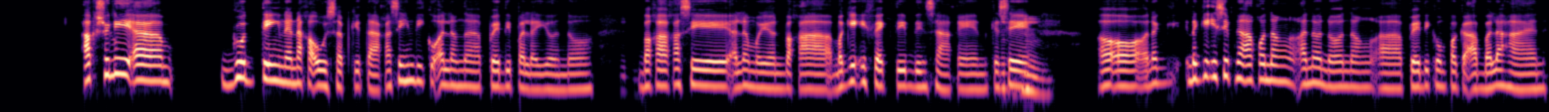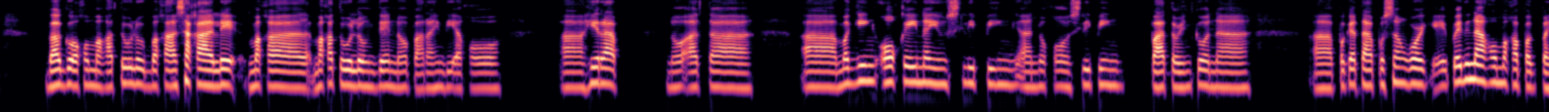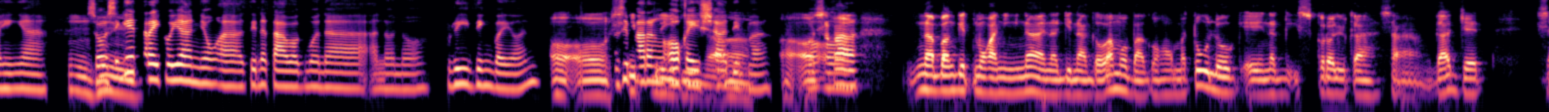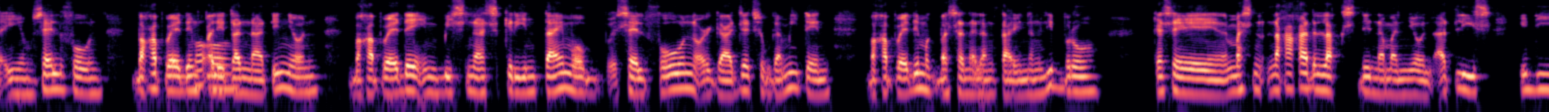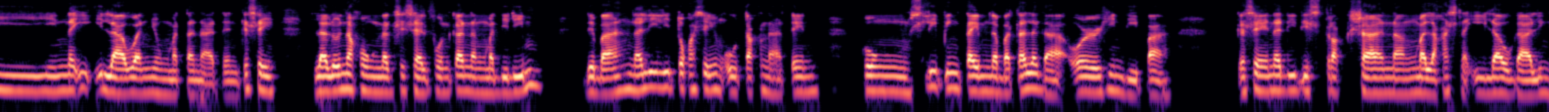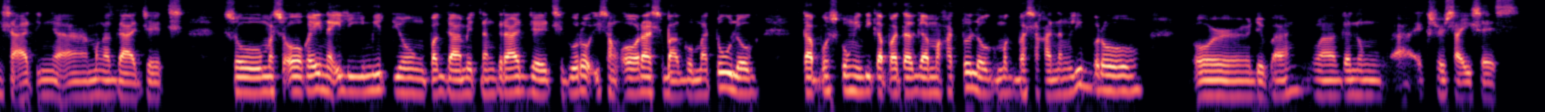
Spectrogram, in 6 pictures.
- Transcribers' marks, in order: tapping; bird; horn
- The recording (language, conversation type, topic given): Filipino, advice, Paano ako makakabuo ng simpleng ritwal bago matulog para mas gumanda ang tulog ko?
